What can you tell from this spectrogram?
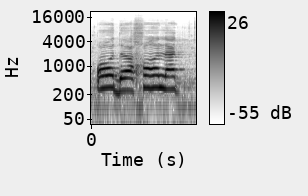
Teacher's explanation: dalnya ini dipantulkan dengan jelas dan ringan, kemudian pantulannya dilepas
